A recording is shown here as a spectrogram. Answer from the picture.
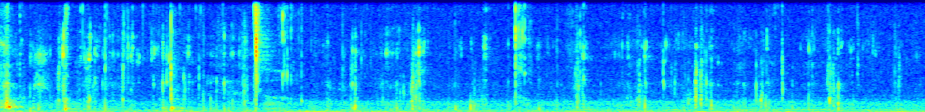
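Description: A person chewing a mouthful of tender rotisserie chicken with the mouth closed: soft, irregular wet mouth clicks.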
